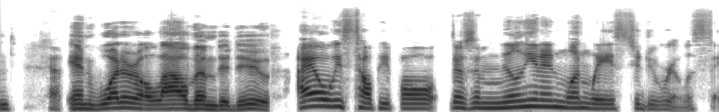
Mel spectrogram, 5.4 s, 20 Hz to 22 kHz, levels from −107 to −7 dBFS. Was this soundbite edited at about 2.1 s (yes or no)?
yes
